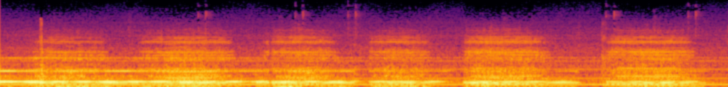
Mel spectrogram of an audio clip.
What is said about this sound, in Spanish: supongamos que tenemos unos cuencos tibetanos. ¿Ya? Mira, escucha acá, por ejemplo, estos son puros cuencos.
